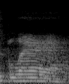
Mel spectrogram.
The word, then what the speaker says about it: bland: three blah and one two three two fingers bland yeah good job Demetri try this one for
